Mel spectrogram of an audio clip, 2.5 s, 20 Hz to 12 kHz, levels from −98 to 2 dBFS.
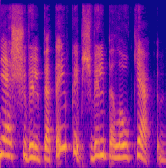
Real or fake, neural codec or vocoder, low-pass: real; none; 10.8 kHz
